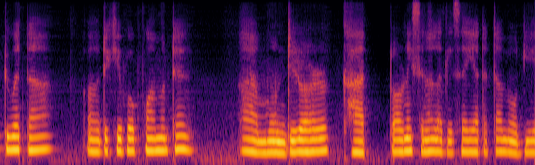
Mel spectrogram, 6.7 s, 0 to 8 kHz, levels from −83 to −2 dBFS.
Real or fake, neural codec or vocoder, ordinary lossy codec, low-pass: fake; codec, 16 kHz, about 1 kbps, DyCAST, with the encoder's durations; none; none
